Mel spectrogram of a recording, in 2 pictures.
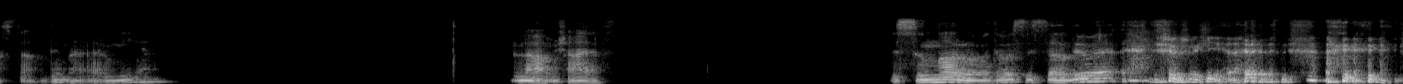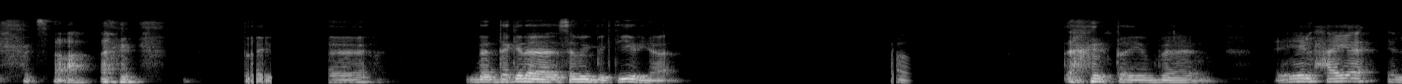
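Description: Speech over an Opus call path whose top end stops near 8 kHz. Repeated packet loss (robotic sound) hits at 16.33–16.69 s and 22.69–23.01 s: five, then four, gaps of up to 40 ms are patched by stretching the previous sound, leaving choppy speech. A long network dropout follows each, at 16.73–17.33 s and 23.05–23.99 s. The sound smears into a fading buzz, then falls silent for about 0.56 s and 0.81 s. This is likely a stalled stream whose audio never arrives, so speech resumes with that stretch missing.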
